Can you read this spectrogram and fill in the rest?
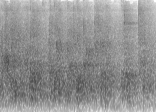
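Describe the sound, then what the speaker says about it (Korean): Audience applause at a Christian newspaper symposium in Korea, steady dense clapping from many hands sustained throughout, with no talk over it. "우리 네 분께 크게 감사의 박수 드립니다."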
